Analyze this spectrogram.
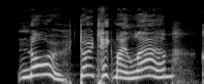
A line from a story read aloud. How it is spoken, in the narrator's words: cried the girl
